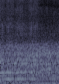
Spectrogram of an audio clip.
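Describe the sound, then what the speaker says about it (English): A bee buzzes steadily in a video game, a close, continuous droning hum that holds at an even level from start to finish with no talk over it. "A bee!"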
